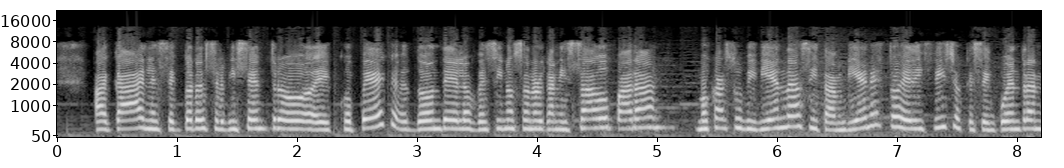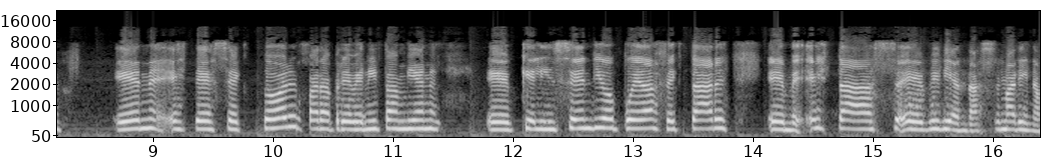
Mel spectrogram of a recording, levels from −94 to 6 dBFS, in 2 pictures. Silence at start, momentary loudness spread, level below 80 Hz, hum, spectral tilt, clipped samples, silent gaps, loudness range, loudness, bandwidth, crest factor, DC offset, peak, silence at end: 0.05 s; 4 LU; -44 dBFS; none; -3 dB/octave; under 0.1%; none; 1 LU; -11 LUFS; 11.5 kHz; 12 dB; under 0.1%; 0 dBFS; 0 s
